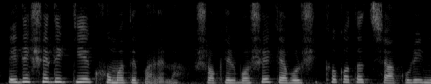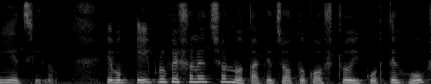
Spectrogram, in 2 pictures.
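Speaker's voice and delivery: ordinary delivery, nothing marked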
